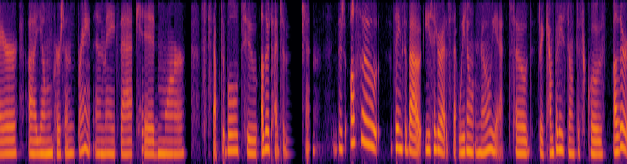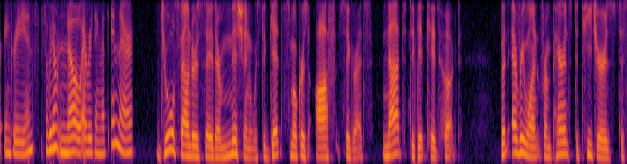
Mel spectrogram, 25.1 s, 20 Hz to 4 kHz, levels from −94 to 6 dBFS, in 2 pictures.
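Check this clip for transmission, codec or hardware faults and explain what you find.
Yes, there are transmission and hardware faults: bursts of packet loss, one longer dropout, and a brief contact break, all heard through a narrowband call codec with nothing above 4 kHz, consistent with G.711 A-law at 64 kbps.

Repeated packet loss (robotic sound) begins right after "a young", from 1.38 to 4.68 s, with 24 gaps up to 98 ms and about a quarter of the stretch concealed. It returns from 5.08 to 5.66 s with five gaps, and from 6.06 to 6.39 s with four gaps covering nearly half that span. After "the companies don't disclose" it runs from 12.35 to 15.26 s with 22 gaps of up to 52 ms. Each time, packets go missing in quick succession and the receiver repeats the last sound to fill every hole. The result is choppy audio with pieces missing.

A long network dropout, the likely cause, falls between 5.74 and 6.06 s. 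About 0.3 s of audio never arrives. The filled-in tail fades to roughly 170 ms of silence before the sound resumes, with that portion gone.

Intermittent contact after "off cigarettes not to", from 20.84 to 20.91 s: a loose connection opens for about 59 ms. The sound cuts out with crackle at both edges and faint hiss in between.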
